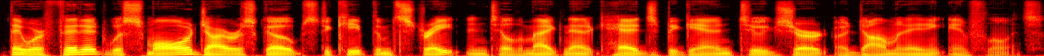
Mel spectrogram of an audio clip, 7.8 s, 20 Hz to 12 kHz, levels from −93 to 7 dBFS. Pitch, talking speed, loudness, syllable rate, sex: 90 Hz, 155 wpm, -18 LUFS, 4.6 syllables/s, male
